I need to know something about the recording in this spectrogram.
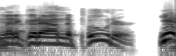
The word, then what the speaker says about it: Poudre: I had to look it up because it's spelled Poudre. So I'm like, how the hell? I'm like, how the hell do you pronounce the name of this river without screwing it up? And I looked it up, and it said they were saying Poudre on the news. It's the Poudre River.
